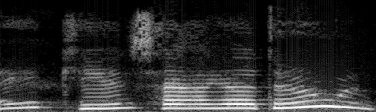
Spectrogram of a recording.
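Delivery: high, slow, creepy "how ya doing"; creepy guy voice. Retold or imitated. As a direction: lure them in, high and slow. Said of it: "that creepy guy's voice from Family Guy".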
